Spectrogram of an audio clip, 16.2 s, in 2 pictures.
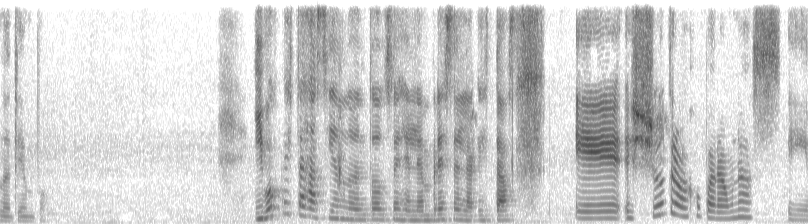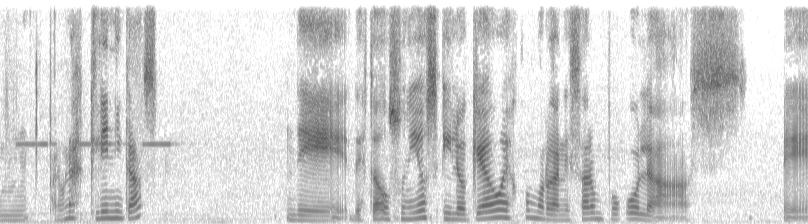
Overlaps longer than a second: none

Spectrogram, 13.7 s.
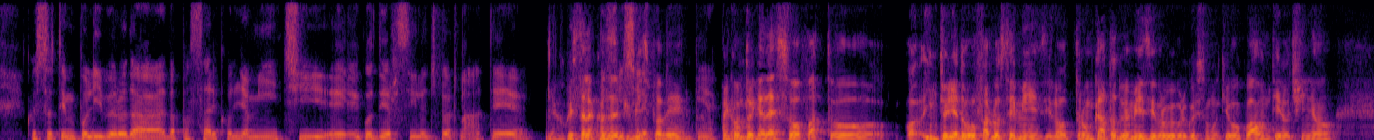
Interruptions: present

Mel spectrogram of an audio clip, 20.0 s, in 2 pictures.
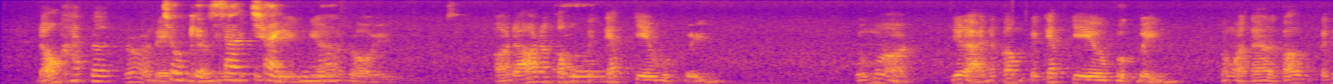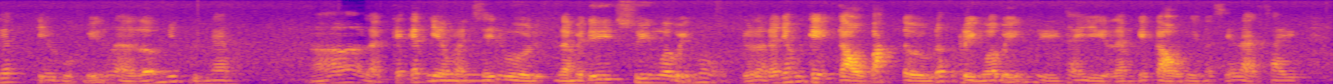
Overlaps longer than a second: present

